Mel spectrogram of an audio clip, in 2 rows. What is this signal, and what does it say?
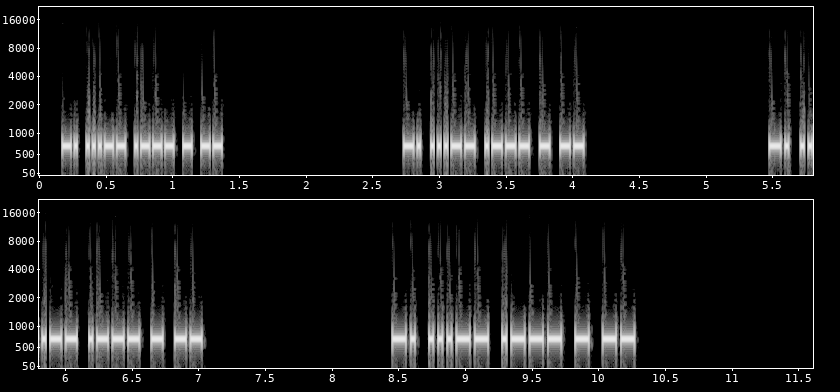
Morse code, heard as a keyed tone, about 43 wpm, 700 Hz. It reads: N3JTM N3JTM N3JTM N3JTM
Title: Speed Racing - USA 1x3 Call Signs 35wpm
